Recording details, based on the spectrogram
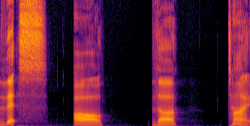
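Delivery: slow, halting, pausing after every single word. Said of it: "she talks like".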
